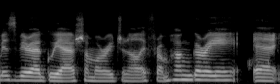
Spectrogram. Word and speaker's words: Virag Gulyas: appreciation for that so yes my name is Vera guash I'm originally from Hungary and if you would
